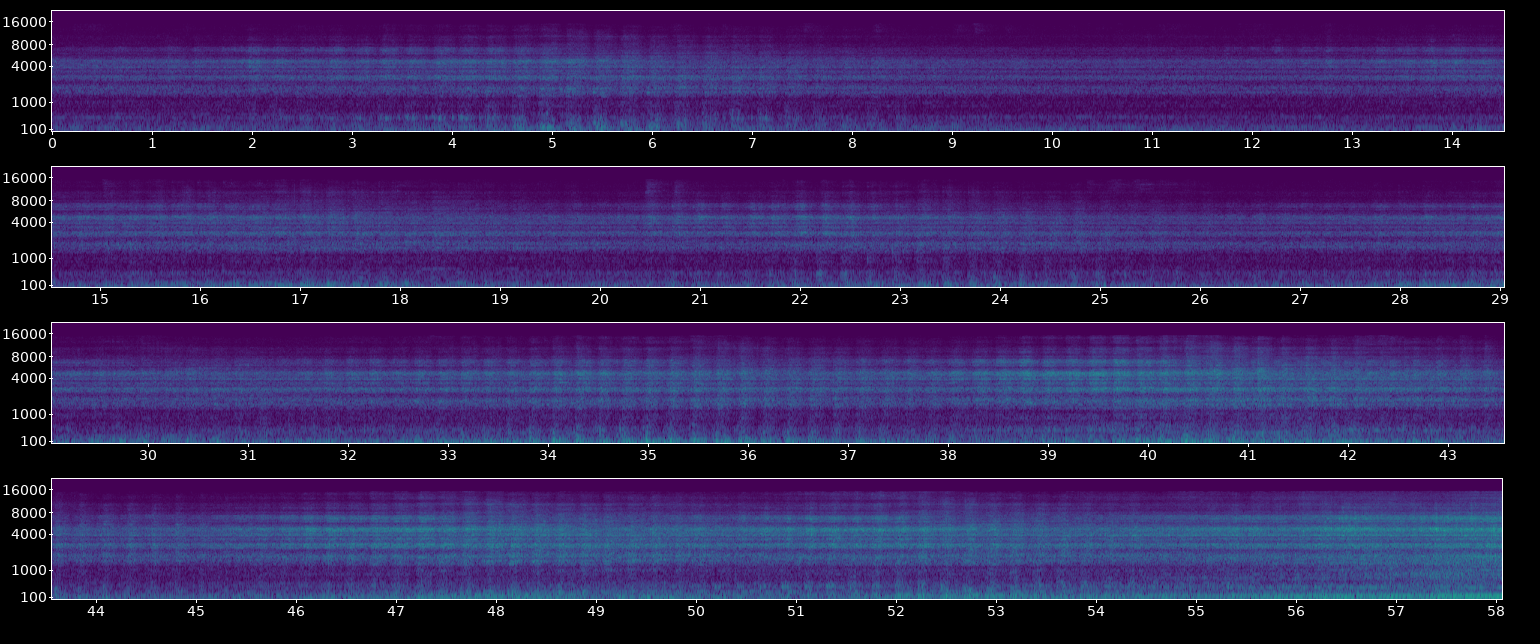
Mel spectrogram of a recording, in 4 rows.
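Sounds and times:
freight train wheels rumbling: 0:00.0 - 0:58.0
high hiss: 0:00.0 - 0:58.0.

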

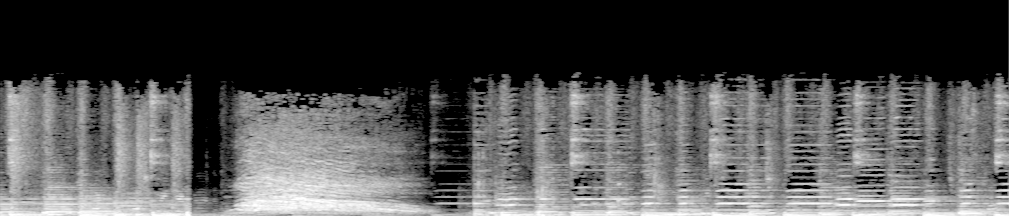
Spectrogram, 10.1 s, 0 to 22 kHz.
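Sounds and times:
crowd cheering: 0:02.3 - 0:04.3.

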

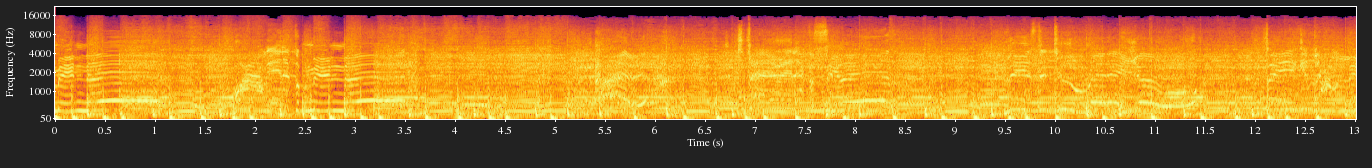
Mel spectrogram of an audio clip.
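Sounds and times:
hard rock band playing: 0:00.0 - 0:13.0.

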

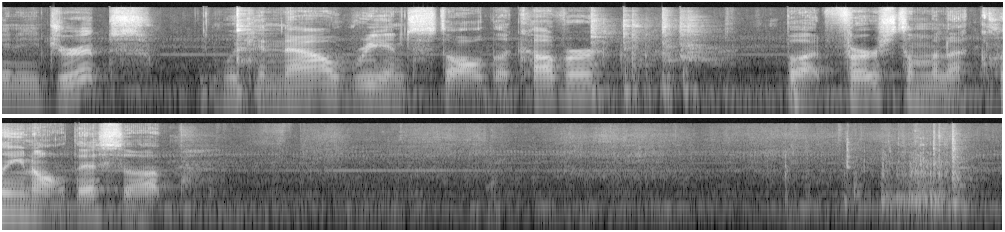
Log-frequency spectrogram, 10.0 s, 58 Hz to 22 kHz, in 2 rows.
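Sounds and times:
steady low hum: 0:00.0 - 0:10.0
towel wiping floor: 0:06.3 - 0:09.7.

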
